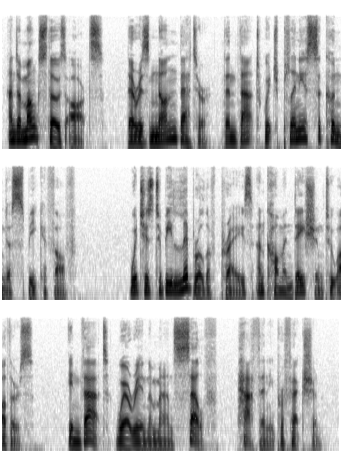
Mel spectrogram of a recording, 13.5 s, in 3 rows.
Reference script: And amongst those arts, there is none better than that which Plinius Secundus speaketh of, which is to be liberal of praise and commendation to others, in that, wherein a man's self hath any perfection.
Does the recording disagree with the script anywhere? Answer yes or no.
no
